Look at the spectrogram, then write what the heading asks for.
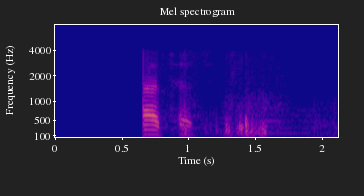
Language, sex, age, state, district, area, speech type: Santali, male, 45-60, Jharkhand, East Singhbhum, rural, conversation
